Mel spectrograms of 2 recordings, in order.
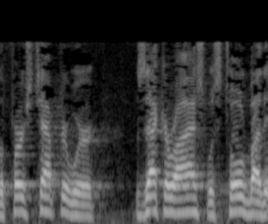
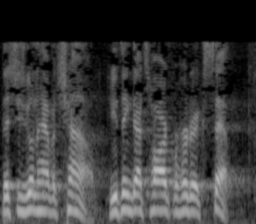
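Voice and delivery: ordinary delivery

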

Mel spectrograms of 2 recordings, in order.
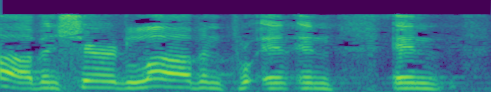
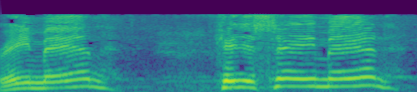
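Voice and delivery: ordinary delivery

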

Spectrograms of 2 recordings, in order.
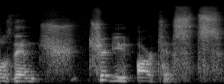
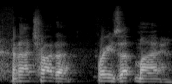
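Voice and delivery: usual speaking voice

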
